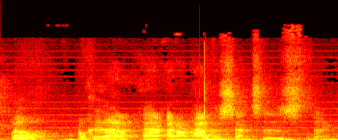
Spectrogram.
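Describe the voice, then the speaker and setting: A man playing in a tabletop role-playing game, talking casually and haltingly about the rules with the group. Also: on the high side, steady tone. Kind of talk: casual gaming chat. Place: room with a group of players. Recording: echoey, distant, noisy room with clicks.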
